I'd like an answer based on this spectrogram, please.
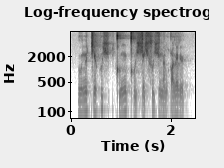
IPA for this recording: u n ʊ c e kʷ i ç ʏ c kʷʼ i ŋ ø kʷʼ ə ç ɛ ç sʷ i ç ʏ n ʊ n qʷ ə l e l ʏ

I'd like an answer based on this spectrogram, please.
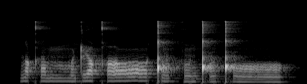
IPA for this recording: ɳ ə qʰ ɛ̃ mː ɔ̃ ʈ ø qʰ ɔː ǃ õ h õ ǃʼ ɔ̃ ǃʰ ɔ̃ː

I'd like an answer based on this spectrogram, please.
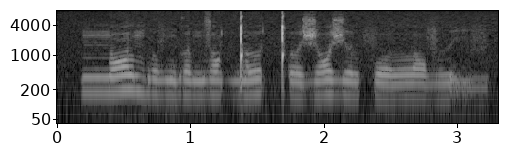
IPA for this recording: nː ɔ l m b ɤ v ŋ ɡ ɤ l n z ɔ ŋ͡ǃ ɤ ǃʼ ɤ ʒ ɔ ʒ ɯ l f o lː ɔ v ð ḭ v

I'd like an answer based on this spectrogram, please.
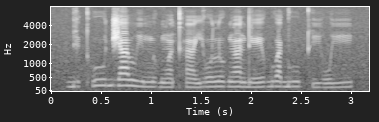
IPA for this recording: ɡ ɪ˨ kʼ uː˦ d͡ʒ a˦ β i˨ m ɪ˨ ɡʷ ã˨ kʰ ã˨ j o˦ l ʊ˦ ɡ ã˦ d eː˨˦ ɡʷ a˦ ɡ uː˦ kʼ iː˨ w i˨˦

